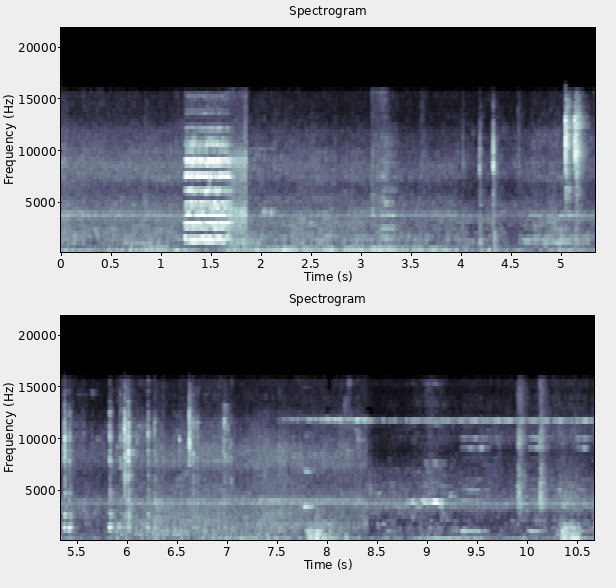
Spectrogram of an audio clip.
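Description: Scattered light metallic clicks and clinks of hand tools and parts on a Royal Enfield Bullet's crankcase as it is being stripped. A short, loud beep sounds about a second in and lasts about half a second.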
